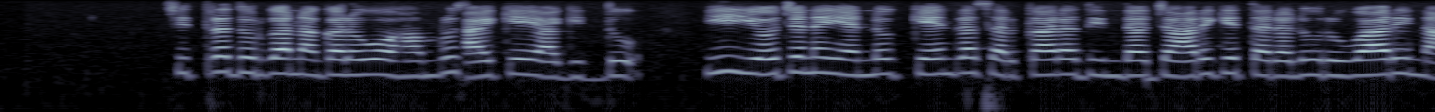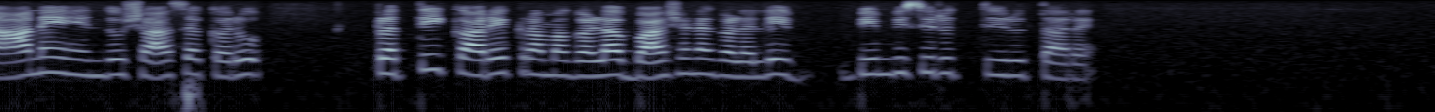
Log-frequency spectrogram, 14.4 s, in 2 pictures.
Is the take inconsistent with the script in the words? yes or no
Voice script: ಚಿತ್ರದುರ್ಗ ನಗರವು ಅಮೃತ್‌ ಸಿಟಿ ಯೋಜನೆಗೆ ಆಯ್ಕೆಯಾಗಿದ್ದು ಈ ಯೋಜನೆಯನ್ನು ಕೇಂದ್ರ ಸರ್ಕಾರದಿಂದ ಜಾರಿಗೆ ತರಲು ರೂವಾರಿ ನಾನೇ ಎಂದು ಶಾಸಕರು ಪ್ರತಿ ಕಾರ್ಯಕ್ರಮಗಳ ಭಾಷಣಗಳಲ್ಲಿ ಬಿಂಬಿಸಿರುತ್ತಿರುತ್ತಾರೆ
yes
